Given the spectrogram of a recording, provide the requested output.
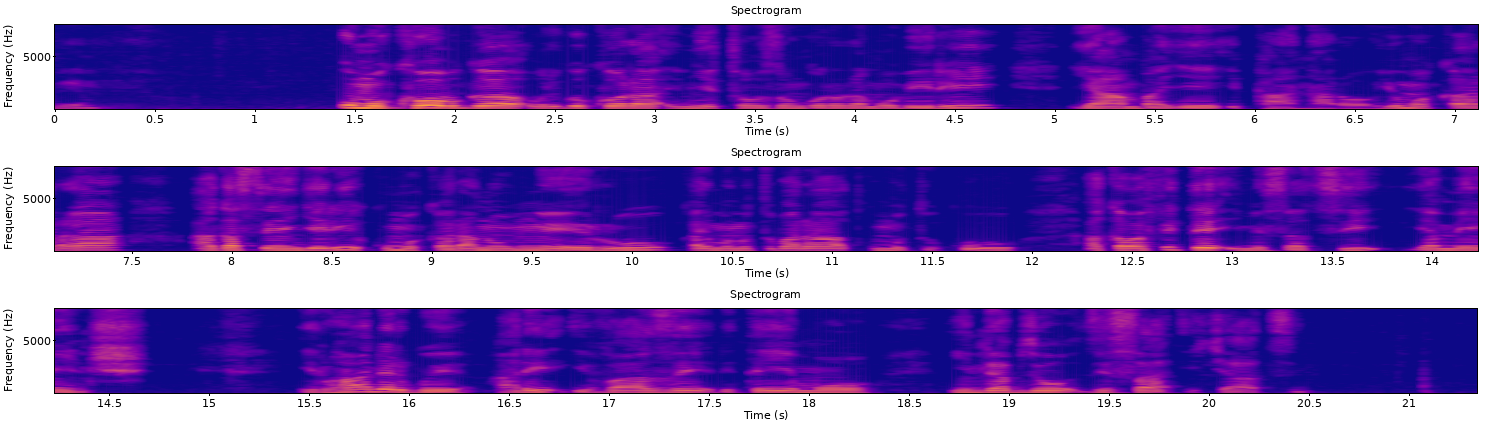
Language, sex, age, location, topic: Kinyarwanda, female, 18-24, Huye, health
